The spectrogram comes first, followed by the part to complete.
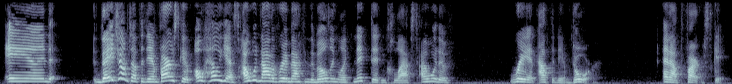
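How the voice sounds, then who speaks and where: A woman's voice: high-pitched, expressive, fairly quick, pushed and bright, breathy edge. A young woman answering viewer questions in a casual, chatty video, emphatic and gushing, with mild swearing. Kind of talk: casual chat.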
